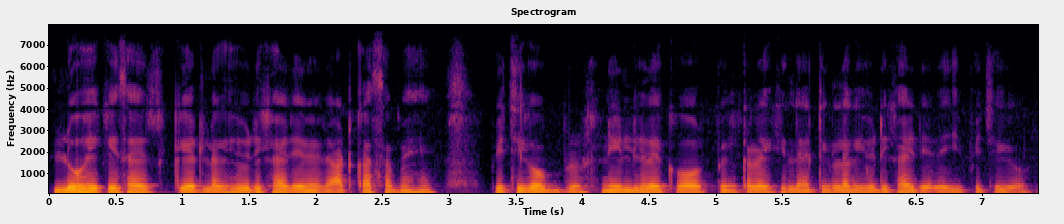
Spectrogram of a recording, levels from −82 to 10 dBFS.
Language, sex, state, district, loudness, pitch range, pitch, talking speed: Hindi, male, Madhya Pradesh, Katni, -18 LUFS, 105-115 Hz, 110 Hz, 285 wpm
